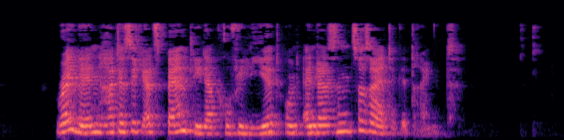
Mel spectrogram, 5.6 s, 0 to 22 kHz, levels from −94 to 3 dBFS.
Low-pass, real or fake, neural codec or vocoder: 10.8 kHz; real; none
